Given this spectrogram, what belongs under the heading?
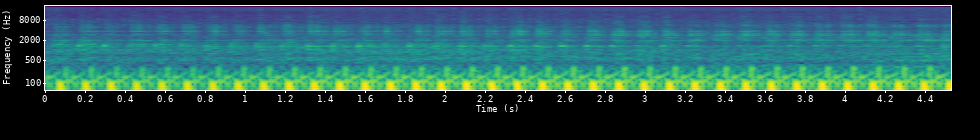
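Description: An engine-driven water pump drains a pond in the countryside, its motor chugging in a fast, even, regular rhythm that sounds loud and close throughout.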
